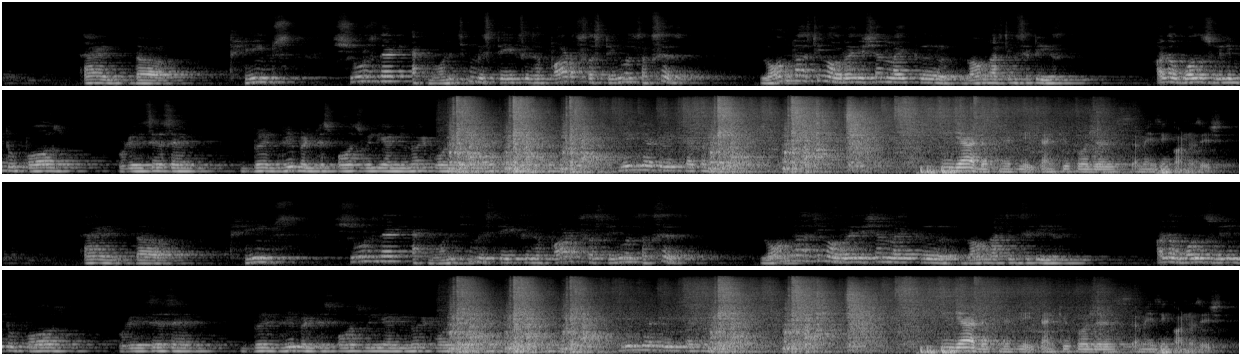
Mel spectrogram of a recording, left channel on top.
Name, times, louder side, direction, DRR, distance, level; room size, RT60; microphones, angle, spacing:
voice 1, 0.8-1.7 2.3-2.9 3.3-6.9 7.6-10.7 11.5-13.1 13.5-14.4 14.8-18.1 18.5-20.1, left 2 dB, 75° left, 5 dB, 0.9 m, -28 dB
sound 1, 16.7-23.7, left 1 dB, 25° left, 1.3 m, -26 dB
voice 2, 21.5-24.6, equal, 5° right, 7 dB, 0.4 m, -25 dB
8.5 x 4.7 x 4.8 m, 1.2 s
head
